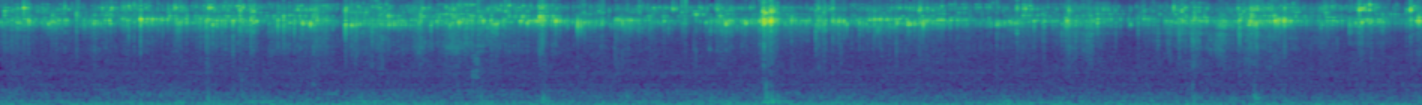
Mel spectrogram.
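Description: Fingers with long painted nails squeeze and rub bunched strands of small, hollow, colored metal jingle bells on a red cord. The result is a steady, soft, bright jangle of tiny rattling chimes that stays almost entirely in the high range, with one sharper, louder jingle about halfway through.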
